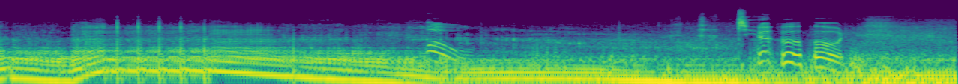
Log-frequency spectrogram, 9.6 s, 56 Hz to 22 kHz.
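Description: A Mazdaspeed 3 with its engine held on two-step launch control, loud rapid revving and popping swells and falls in close repeated bursts, while people exclaim over it.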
